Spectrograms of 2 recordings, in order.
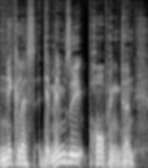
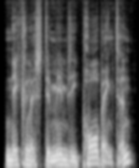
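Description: First: It is said in the speaker's ordinary accent. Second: It is said in an Australian accent.

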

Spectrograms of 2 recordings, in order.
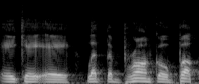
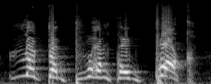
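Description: First: It is read out flatly. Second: It is shouted with loud excitement.

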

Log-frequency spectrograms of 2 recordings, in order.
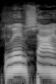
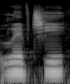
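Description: First: Chi starts with a sh sound. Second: Chi starts with a sound other than sh. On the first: This is how the speaker says the name. "like Chicago" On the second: This is how some people say the name. "some people pronounce it Live Chi"

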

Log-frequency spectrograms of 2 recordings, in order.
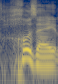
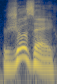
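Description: First: It begins with an H sound. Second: It begins with a soft zh sound. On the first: The speaker calls it wrong. "not Jose like a garden hose" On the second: The speaker calls it right. "with a soft J like the G in Rogue"

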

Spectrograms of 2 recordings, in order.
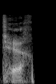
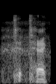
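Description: First: The word ends in a throaty, breathy sound. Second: The word ends in a hard k sound. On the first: This is the intended pronunciation that nobody uses. "is really supposed to be tech, but nobody says it that way" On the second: This is how people usually say it. "it's tech"

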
